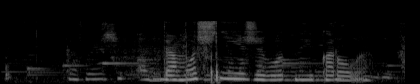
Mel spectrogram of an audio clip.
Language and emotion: Russian, neutral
